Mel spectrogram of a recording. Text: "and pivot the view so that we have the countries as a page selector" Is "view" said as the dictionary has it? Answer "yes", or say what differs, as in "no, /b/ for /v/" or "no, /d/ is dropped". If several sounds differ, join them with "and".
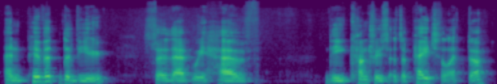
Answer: yes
